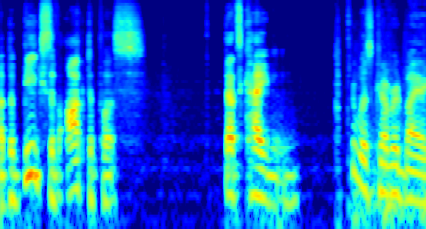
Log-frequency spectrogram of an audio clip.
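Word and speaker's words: chitin: Kitan. Okay. A lot of people have a a pretty hard time pronouncing kiten when they just read it apparently. Um, but it is kitan though. Like c h i t i n. That's kitan.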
